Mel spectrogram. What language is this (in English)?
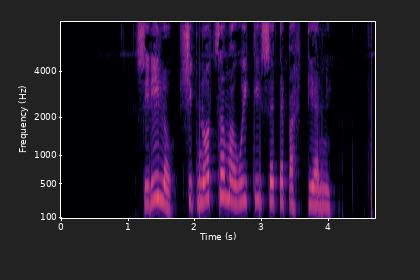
Central Puebla Nahuatl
